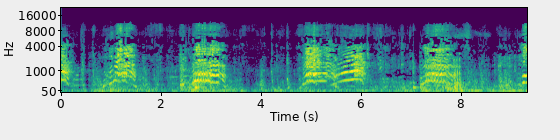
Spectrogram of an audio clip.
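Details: Goats on a farm bleating while being given vitamins: four wavering, quavering bleats spaced about two seconds apart, mixed with people talking nearby.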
